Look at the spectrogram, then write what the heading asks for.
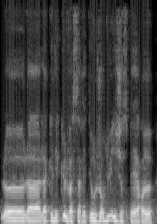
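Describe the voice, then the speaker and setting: A man chatting casually as an amateur radio operator, talking in a rambling, hesitant, friendly-paced French radio-contact style with a husky voice. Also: mid-range voice, fairly even intonation, moderate pace, mellow.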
